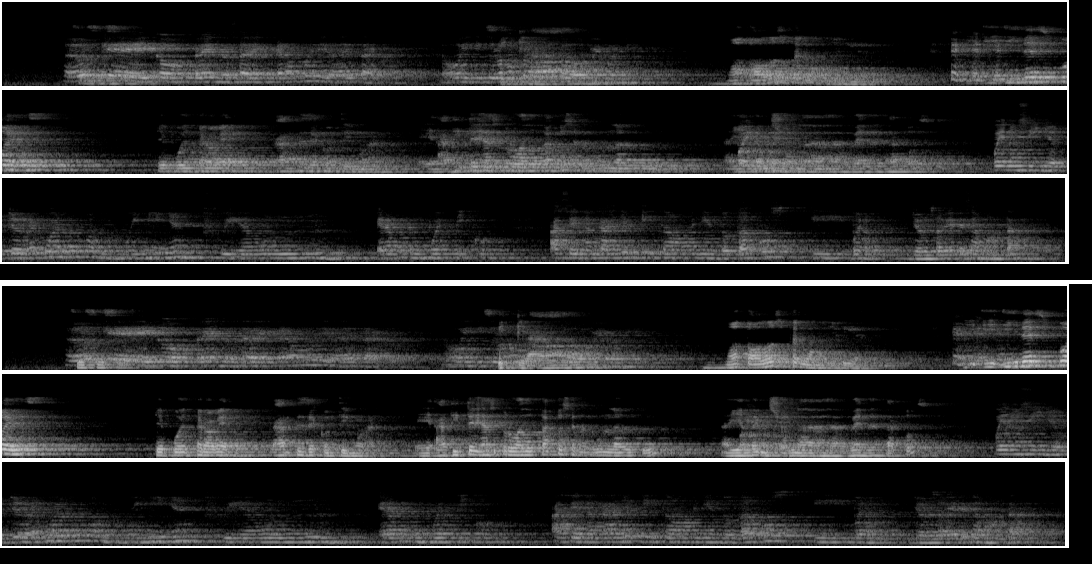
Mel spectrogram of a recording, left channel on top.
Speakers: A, on the left; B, on the right.
A: ok,
B: Sí, sí, sí,
A: comprendo. O sea, hay gran variedad de tacos, ¿no? Y, y
B: sí,
A: tú los has
B: claro.
A: probado todos, me imagino.
B: No todos, pero la mayoría.
A: <laughs>
B: Y, y, y después, te puede, pero a ver, antes de continuar, eh, ¿a ti te has probado tacos en algún lado tú? Allá
A: Bueno,
B: en Venezuela
A: bueno,
B: venden tacos.
A: bueno, sí, yo, yo recuerdo cuando muy niña fui a un, era como un puestico hacia la calle y estaban vendiendo tacos y bueno, yo no sabía que se llamaban tacos.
